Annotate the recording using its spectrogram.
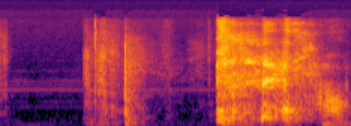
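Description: A person coughing: a small cough about half a second in, then a louder, rougher one near the end.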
